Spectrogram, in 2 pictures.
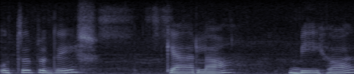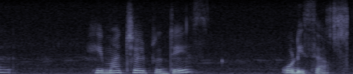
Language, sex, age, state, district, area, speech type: Tamil, female, 45-60, Tamil Nadu, Tiruvarur, rural, spontaneous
